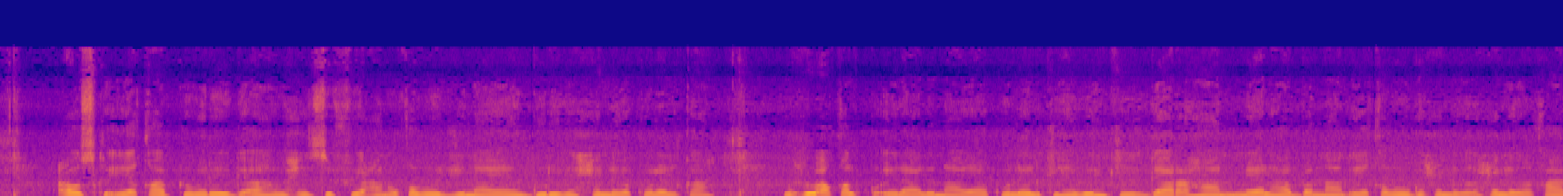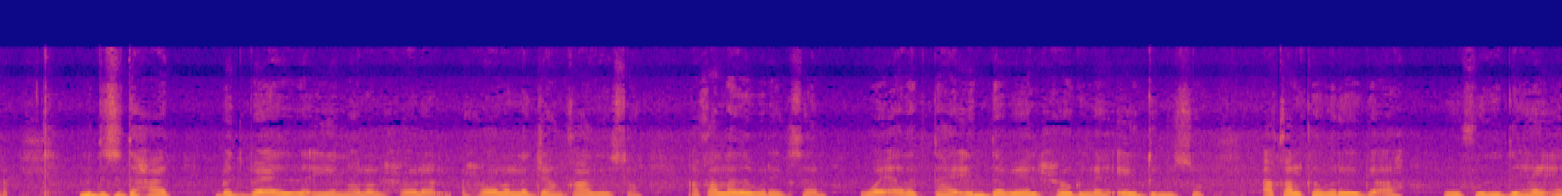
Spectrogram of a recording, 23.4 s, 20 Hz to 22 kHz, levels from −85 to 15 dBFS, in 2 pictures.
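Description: No technical faults are audible anywhere in the recording.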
